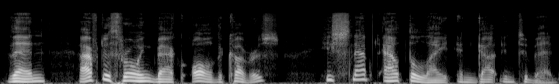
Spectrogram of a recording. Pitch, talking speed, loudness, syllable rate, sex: 130 Hz, 170 wpm, -18 LUFS, 4.4 syllables/s, male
